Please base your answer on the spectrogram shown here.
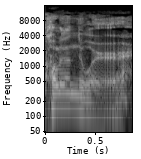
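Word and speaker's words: Colion Noir: The guy who, I always mispronounce his name, Colin. Colin Noir? Yeah, Noir. Colin Noir.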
